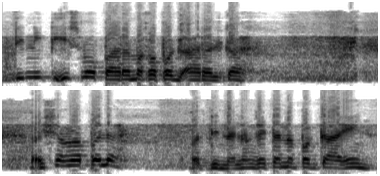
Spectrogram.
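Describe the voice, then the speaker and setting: Man as kindly Filipino schoolteacher, higher-pitched voice. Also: brisk, noisy background, close to an everyday voice. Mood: kind, encouraging. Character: kind, encouraging male village schoolteacher. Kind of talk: Filipino radio drama acting.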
